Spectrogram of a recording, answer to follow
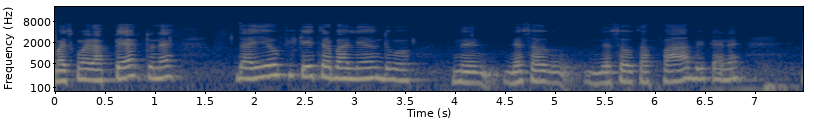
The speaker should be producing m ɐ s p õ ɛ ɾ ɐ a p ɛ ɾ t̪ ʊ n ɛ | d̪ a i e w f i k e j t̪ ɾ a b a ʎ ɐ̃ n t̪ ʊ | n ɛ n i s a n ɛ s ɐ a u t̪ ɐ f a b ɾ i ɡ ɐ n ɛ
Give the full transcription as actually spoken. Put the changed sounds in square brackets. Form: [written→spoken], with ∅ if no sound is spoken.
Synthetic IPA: m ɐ s [p→k] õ ɛ ɾ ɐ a p ɛ ɾ t̪ ʊ n ɛ | d̪ a i e w f i k e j t̪ ɾ a b a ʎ ɐ̃ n [t̪→d̪] ʊ | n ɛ n [i→ɛ] s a n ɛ s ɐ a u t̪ ɐ f a b ɾ i [ɡ→k] ɐ n ɛ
